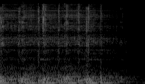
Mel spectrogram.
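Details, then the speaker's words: Life-Like Proto 1000/2000 model locomotive: quick ragged ratchet-like clicking from the rear drive truck, dying away as it stops; a cracked axle gear is jumping teeth, and in reverse it locks up outright. "and if I reverse it, it's actually just straight up locking up. Yeah. So this is the symptom that you should look out for."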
